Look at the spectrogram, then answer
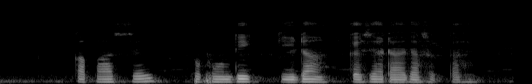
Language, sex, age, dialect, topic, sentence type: Hindi, male, 25-30, Awadhi Bundeli, agriculture, question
